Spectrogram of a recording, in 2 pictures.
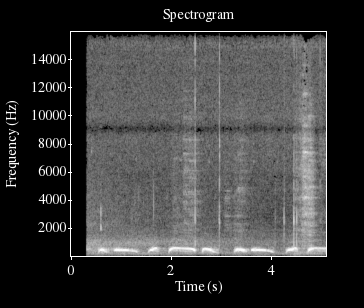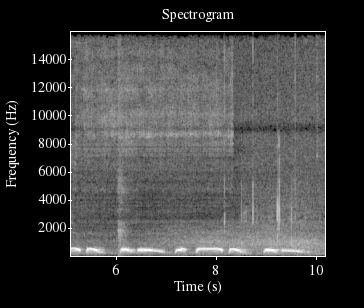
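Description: Common wood pigeon giving deep, husky coos in steady, rhythmic phrases, each about a second long, repeated one after another with no pause.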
